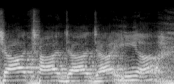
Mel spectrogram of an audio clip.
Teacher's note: च वर्ग की ध्वनियां जो होती है वो सभी क्या होती है तालव्य होती है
